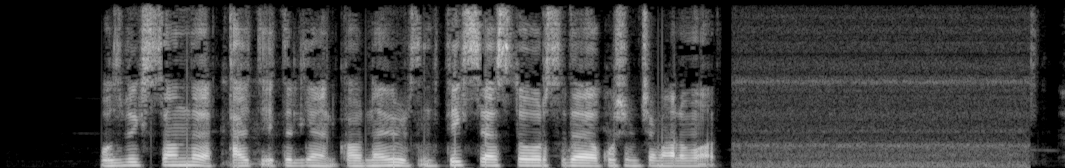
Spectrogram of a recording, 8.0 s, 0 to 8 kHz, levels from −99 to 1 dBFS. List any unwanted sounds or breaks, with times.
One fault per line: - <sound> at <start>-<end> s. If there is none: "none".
none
